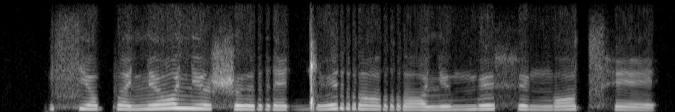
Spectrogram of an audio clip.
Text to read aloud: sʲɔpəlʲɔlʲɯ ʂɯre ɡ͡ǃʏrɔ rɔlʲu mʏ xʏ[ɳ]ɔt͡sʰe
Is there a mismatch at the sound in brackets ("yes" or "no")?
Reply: yes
